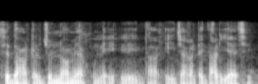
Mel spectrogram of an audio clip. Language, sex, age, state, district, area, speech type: Bengali, male, 18-30, West Bengal, Malda, rural, spontaneous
